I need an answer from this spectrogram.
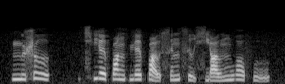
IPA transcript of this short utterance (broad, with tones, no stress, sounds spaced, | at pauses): m y˨˦ ʂ ɤ˥˨ | t͡ɕʰ j ɛ˥˨ p ɑ˥˨ ŋ p ɥ ɛ˦ p ɑ̰˨˩ ʊ̯ s ə˦ n s ɹ̩˨˩ ɕ j ɑ˨˦ ʊ̯ n̪ w ɔ˥˨ f ṵ˨˩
